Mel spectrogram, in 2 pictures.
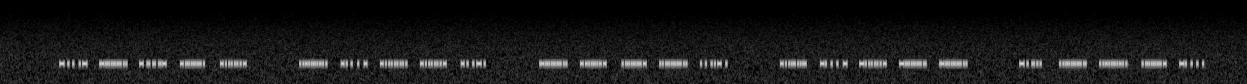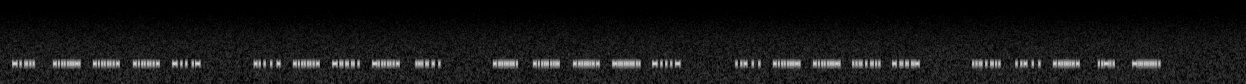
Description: Hellschreiber (Feld-Hell, 122.5 baud), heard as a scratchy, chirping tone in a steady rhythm, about 980 Hz. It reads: M5A6O ZVCO4 509SJ QUDB5 K3Z9L KGOOM VOPD7 6Q05N YGGXA XY0IE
